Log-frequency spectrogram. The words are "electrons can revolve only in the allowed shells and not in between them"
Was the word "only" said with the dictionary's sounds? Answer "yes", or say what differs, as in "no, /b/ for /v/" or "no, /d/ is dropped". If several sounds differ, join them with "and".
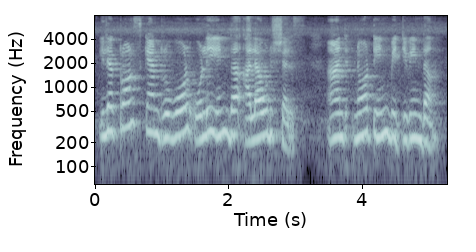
no, /n/ is dropped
